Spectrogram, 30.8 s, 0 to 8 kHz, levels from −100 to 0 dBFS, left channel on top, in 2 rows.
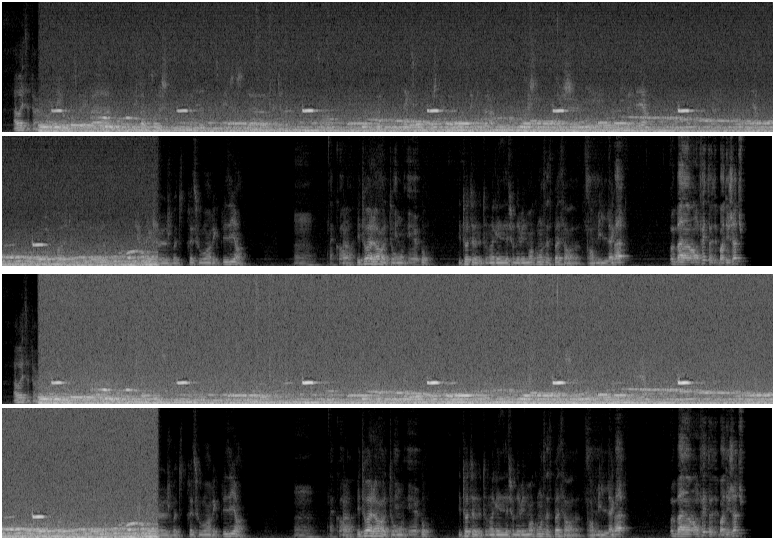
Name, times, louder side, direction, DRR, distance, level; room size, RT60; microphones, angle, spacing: voice 1, 0.2-7.6 8.0-10.1 10.4-14.4 14.7-15.3 16.2-17.6 18.1-20.2 22.2-23.5 23.8-23.9 24.6-27.7, equal, 5° right, 1.2 m, -46 dB
sound 1, 0.7-18.6, right 5 dB, 55° right, 0.4 m, -31 dB
voice 2, 21.3-21.6 22.0-22.5 23.3-23.8 27.1-27.2 27.6-27.9 28.8-30.2, left 1 dB, 30° left, 1.7 m, -46 dB
14.5 x 5.3 x 3.0 m
head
